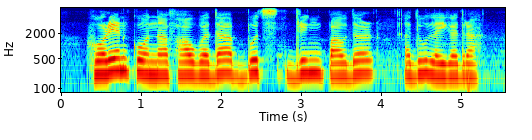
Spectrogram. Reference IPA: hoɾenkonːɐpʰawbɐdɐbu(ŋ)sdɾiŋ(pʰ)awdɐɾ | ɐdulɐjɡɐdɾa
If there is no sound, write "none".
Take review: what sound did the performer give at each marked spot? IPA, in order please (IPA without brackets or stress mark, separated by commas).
none, p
